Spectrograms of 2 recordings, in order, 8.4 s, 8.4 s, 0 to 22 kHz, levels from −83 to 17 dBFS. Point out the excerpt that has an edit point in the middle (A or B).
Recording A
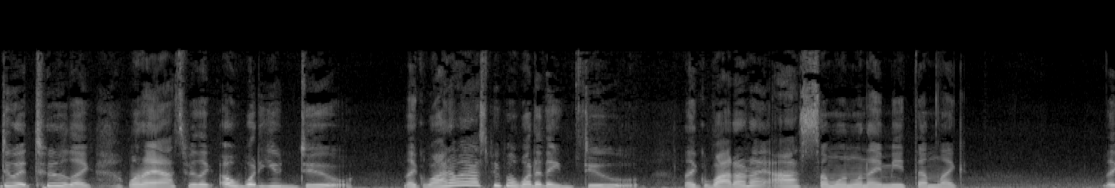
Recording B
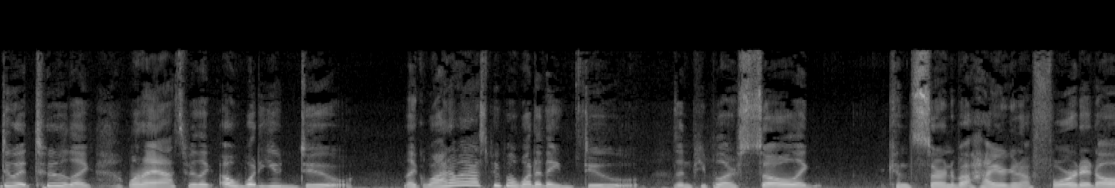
B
